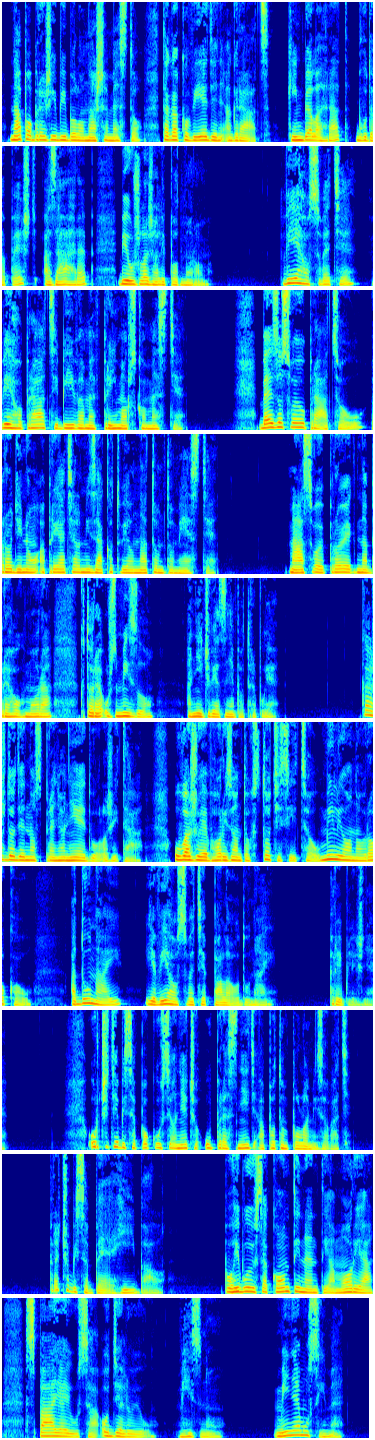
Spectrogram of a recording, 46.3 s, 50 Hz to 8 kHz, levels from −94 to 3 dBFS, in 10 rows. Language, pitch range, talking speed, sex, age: Slovak, 165-195 Hz, 130 wpm, female, 30-49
